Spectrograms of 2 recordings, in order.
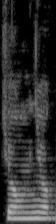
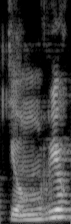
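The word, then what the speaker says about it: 경력: Kyongnyok itu artinya dibacanya bukan kyongryok ya teman-teman, bukan kyongryok tapi kyongnyok.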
